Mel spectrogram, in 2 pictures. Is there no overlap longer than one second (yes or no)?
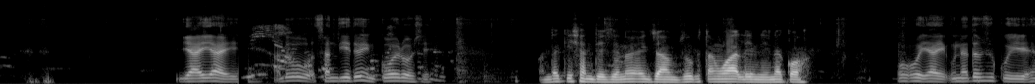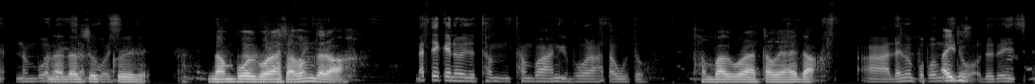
yes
